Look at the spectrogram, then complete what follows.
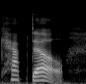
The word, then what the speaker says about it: Capdell: And then there's Capdel, Kepto. pronounced Capdel.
